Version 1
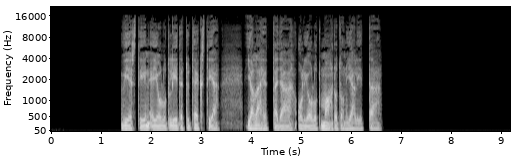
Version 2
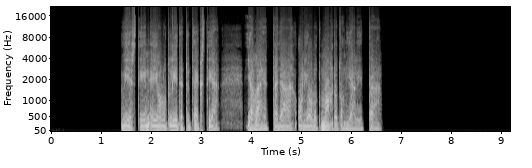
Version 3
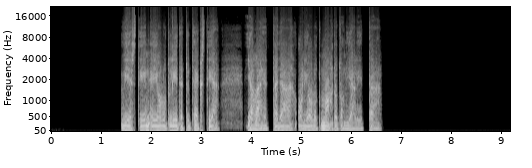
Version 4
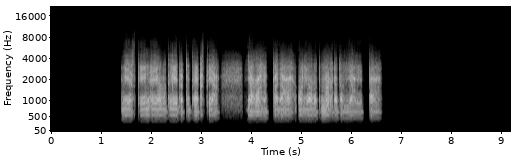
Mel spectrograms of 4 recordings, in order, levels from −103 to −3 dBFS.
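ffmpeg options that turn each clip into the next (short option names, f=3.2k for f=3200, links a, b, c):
-af "aeval=exprs='clip(val(0),-1,0.0237)':c=same"
-af anull
-af "aeval=exprs='val(0)*sin(2*PI*320*n/s)':c=same,highpass=f=480:w=0.5412,highpass=f=480:w=1.3066,equalizer=f=550:t=q:w=4:g=-8,equalizer=f=830:t=q:w=4:g=9,equalizer=f=1.2k:t=q:w=4:g=-7,equalizer=f=1.8k:t=q:w=4:g=10,equalizer=f=2.8k:t=q:w=4:g=6,lowpass=f=3k:w=0.5412,lowpass=f=3k:w=1.3066,afreqshift=220,volume=-2.5dB"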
